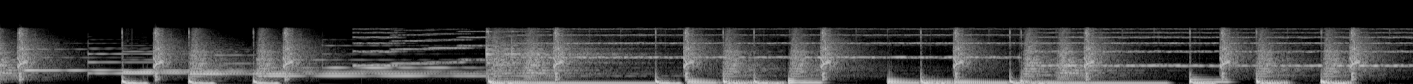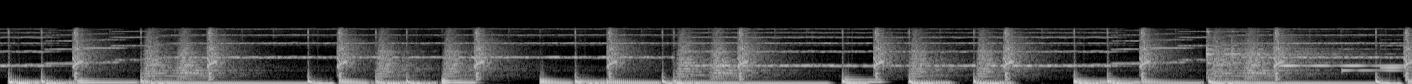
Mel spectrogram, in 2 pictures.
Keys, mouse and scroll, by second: 5.0 click, 5.1 click, 6.5 click, 9.1 click, 9.2 click, 10.2 click, 13.3 click, 13.4 click, 13.6 click, 14.2 double click, 15.3 click, 17.9 scroll down 2, 19.5 click, 19.5 click, 20.4 click, 26.7 shift+Return, 27.7 middle click.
